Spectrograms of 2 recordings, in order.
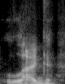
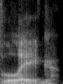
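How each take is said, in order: First: LEG with an open "eh" vowel; careful short-e "leg", no glide; short e sound. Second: LEG as "laig", Minnesota style; Minnesota accent. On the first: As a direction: say "leg" with the e of "bed". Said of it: "Sounds weird if you try to say it that way". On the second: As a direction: Minnesotan long-a vowel in "leg". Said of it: "that's our accent". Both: Shown as a demonstration.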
